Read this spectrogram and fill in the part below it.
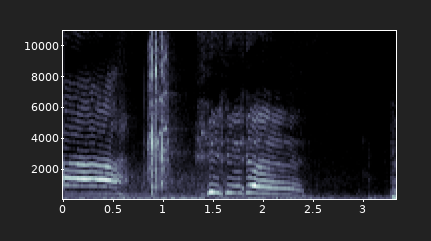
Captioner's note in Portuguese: risos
